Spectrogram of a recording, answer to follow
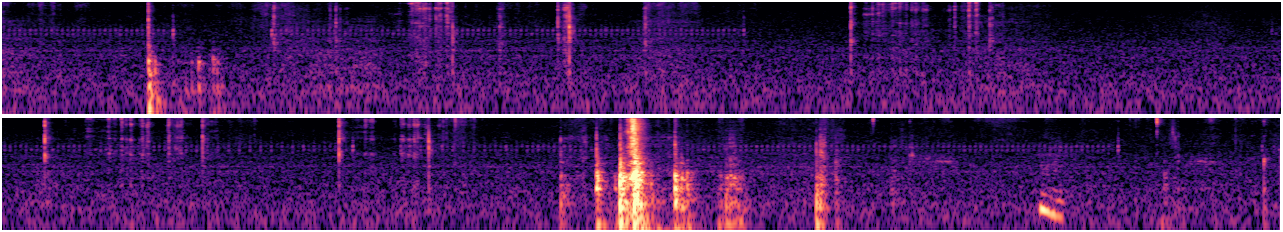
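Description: Pinking shears snipping through felt in short, scattered cuts, with a louder clatter late on.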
